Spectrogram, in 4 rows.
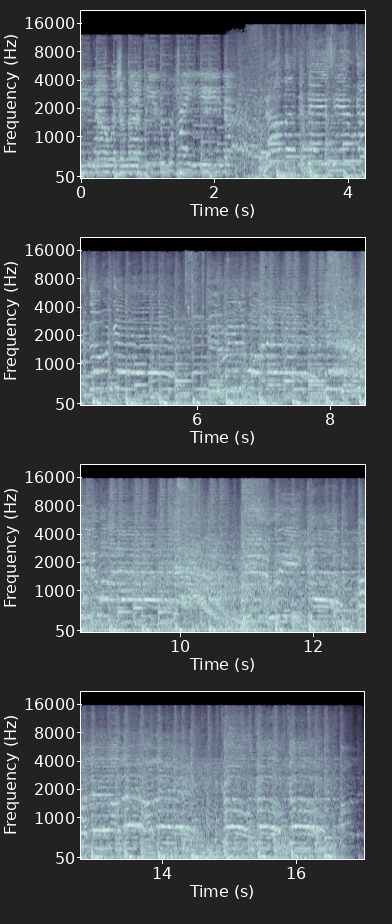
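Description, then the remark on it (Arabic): An upbeat pop song from the 1998 World Cup in France, sung in Spanish and English, plays loudly and steadily. It has driving percussion, bright brass-like melodies and energetic shouted vocals, kicking into full force after a brief quieter opening. “ونروح لأغنيتنا الثالثة من أعظم أغاني كأس العالم”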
